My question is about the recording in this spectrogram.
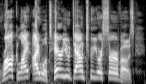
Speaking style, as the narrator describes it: Roll screaming

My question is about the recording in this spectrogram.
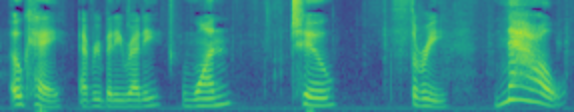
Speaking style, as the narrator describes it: Cass ... shouted

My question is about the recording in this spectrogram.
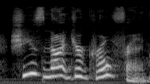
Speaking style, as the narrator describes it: Klaus cried

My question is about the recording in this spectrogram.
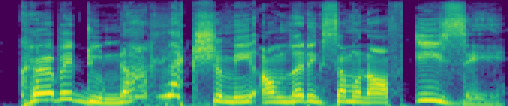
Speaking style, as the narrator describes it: Pa snapped

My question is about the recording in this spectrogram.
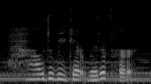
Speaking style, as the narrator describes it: Lindsay whispered

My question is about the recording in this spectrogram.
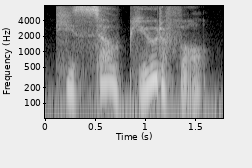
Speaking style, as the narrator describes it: whispered one voice

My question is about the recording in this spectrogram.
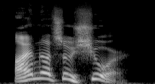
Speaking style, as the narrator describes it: said Jensen

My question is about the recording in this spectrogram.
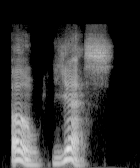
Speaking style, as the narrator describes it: Platt said happily

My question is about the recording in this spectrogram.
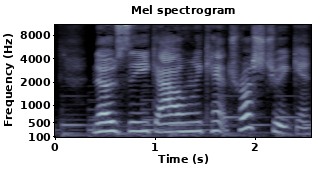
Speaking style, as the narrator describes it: said, turning away with a slight sigh over her failure to win him from his inborn indolence

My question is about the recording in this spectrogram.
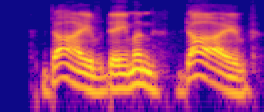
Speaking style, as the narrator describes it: Astraea shouted

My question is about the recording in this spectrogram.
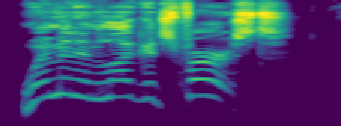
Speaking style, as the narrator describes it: Thurston yells out

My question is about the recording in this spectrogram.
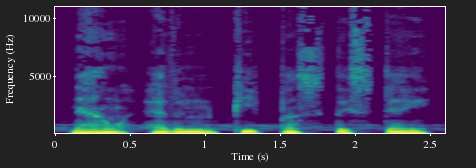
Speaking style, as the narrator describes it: said he

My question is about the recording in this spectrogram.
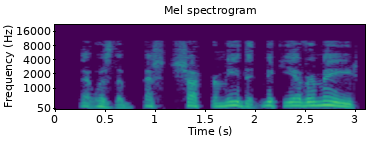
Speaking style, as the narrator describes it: he muttered

